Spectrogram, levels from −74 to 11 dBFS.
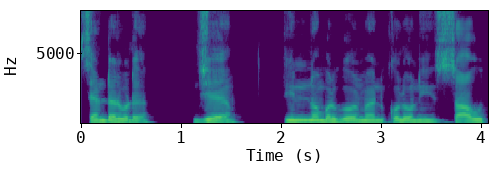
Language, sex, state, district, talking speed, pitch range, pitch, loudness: Bengali, male, West Bengal, Malda, 145 wpm, 135-145 Hz, 140 Hz, -17 LUFS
